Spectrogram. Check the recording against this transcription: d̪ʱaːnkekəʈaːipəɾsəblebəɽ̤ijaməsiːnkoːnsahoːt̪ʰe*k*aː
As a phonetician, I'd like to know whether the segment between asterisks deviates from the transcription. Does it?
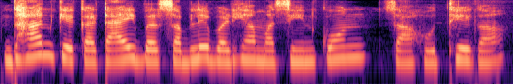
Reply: yes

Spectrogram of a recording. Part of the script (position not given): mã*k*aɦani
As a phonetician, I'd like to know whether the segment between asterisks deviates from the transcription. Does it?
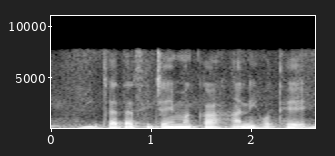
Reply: no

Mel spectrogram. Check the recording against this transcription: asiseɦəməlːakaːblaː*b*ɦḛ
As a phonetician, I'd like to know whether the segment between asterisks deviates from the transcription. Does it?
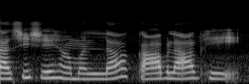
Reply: no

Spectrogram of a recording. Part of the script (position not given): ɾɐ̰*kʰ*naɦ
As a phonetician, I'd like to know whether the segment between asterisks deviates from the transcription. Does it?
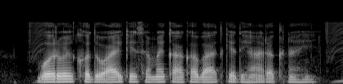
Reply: no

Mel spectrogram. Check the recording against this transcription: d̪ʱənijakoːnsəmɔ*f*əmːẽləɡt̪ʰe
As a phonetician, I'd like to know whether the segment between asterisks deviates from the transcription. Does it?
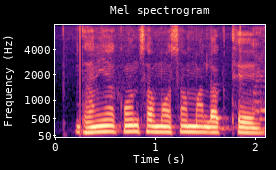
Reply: yes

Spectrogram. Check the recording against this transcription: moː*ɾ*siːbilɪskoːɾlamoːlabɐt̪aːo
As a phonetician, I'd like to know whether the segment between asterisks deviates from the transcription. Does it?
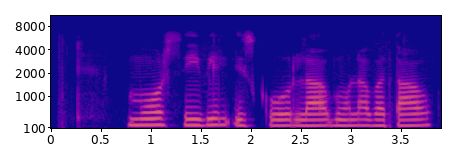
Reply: no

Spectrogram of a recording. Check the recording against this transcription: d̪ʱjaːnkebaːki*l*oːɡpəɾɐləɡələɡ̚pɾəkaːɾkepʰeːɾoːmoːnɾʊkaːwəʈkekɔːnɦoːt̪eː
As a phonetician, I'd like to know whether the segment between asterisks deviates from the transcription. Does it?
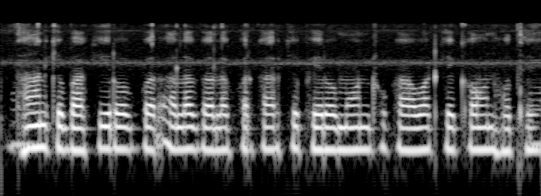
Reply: yes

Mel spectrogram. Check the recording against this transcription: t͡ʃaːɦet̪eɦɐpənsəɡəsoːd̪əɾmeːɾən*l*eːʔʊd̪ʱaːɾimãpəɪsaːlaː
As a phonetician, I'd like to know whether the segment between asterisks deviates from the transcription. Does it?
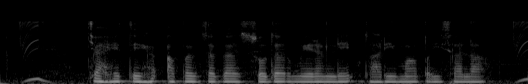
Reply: no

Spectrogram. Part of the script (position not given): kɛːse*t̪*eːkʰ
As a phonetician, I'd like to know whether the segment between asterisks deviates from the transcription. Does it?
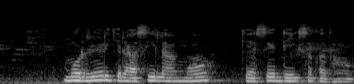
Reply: yes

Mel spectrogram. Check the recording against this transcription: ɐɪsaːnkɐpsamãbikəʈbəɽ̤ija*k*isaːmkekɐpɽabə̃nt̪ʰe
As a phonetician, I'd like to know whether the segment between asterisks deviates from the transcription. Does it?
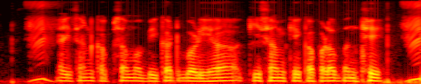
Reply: no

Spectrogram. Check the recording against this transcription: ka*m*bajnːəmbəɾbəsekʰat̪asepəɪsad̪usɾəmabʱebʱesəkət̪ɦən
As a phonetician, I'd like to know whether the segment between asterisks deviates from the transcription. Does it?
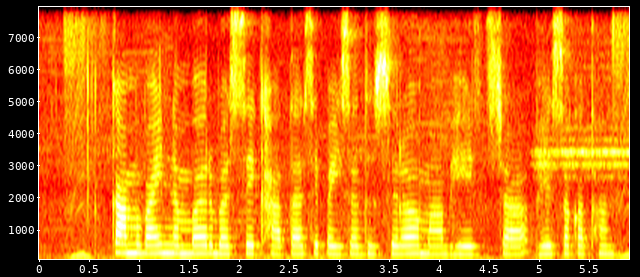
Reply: no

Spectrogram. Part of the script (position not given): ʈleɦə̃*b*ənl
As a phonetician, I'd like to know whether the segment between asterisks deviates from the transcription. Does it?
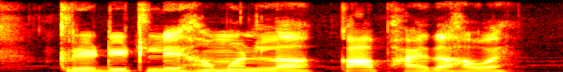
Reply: yes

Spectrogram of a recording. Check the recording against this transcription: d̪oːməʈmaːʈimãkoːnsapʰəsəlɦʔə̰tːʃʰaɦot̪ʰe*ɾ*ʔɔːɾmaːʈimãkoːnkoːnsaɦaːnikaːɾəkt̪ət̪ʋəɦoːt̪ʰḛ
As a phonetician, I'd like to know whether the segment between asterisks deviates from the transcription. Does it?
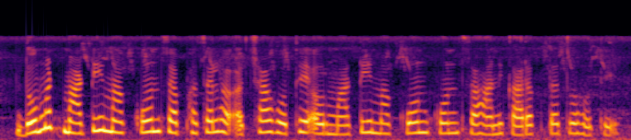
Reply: yes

